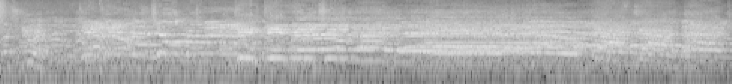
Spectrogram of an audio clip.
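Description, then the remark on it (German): A busy crowd at Pike Place Fish Market in Seattle, Washington, where fishmongers throw salmon five to seven metres across the counter to the scale, fills the air with loud, overlapping voices and shouted calls, a steady dense roar of chatter with a few raised, sing-song cries rising above it throughout. “Hin und her fliegen die Lachse. Fünf, sechs, sieben Meter durch die Luft. Von der Auslage quer über den Tresen bis zur Waage.”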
